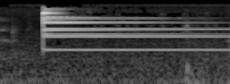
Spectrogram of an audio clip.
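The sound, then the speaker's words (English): A single bright ding from a small bell, struck once and left ringing with a clear, sustained tone that fades only slowly. It stands alone against quiet background noise. “She rings the bell.”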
